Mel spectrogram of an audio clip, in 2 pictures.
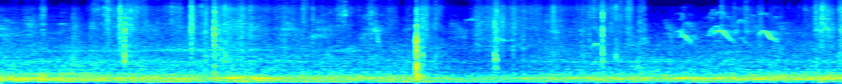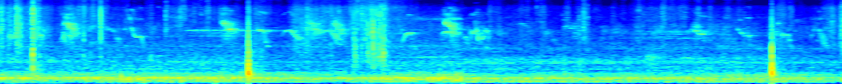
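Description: Set sand-cement chunks crushed and crumbled by gloved hands, a continuous gritty crunching and rubbing with grit trickling down, and three sharp snaps as pieces break off, about four, eleven and sixteen seconds in.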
